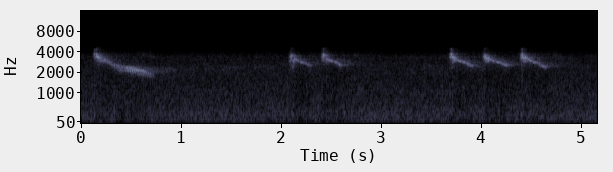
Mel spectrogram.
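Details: In the middle of the night, 2:30 am, a northern mockingbird sings one long downward-sliding whistle, then clusters of two and three shorter falling whistled notes, all high and clean over faint background noise.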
